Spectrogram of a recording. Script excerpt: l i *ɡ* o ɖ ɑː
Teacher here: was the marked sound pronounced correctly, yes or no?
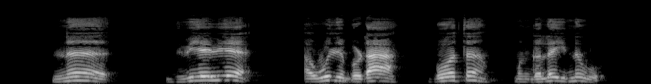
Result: no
